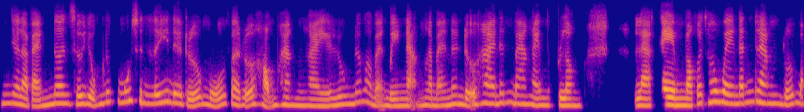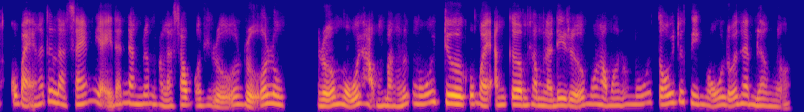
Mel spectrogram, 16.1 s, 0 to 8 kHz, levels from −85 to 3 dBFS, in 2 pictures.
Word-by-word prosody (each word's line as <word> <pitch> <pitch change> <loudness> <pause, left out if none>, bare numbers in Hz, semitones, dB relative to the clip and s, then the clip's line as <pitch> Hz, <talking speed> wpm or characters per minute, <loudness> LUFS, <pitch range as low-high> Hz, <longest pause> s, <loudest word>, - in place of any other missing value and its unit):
cũng 240 0 -6
như 240 -2 -1
là 195 - +2
bạn 175 +3 0
nên 240 +1 +1
sử 225 -1 0
dụng 220 -1 0
nước 275 0 -6
muối 290 +3 -1
sinh 245 -4 -4
lý 255 +4 +1
để 250 -3 0
rửa 175 +2 +1
mũi 205 0 -1
và 210 -4 0
rửa 195 - +1
họng 200 -3 -1
hằng 195 -2 -1
ngày 175 -1 -1
luôn. 215 +4 -1
Nếu 270 +3 -5
mà 270 - -5
bạn 210 - -3
bị 175 -1 0
nặng 180 +2 -2
là 190 - -1
bạn 185 +1 -1
nên 220 +1 0
rửa 180 - +2
2-3 240 0 -2
ngày 195 -3 -1
1 190 - -3
lần, 185 -1 +1 0.5
là 185 0 +2
kèm 195 -2 +7
vào 185 -1 +4
cái 240 - -2
thói 285 - +2
quen 255 -4 +3
đánh 235 +4 -1
răng 245 -5 0
rửa 205 - +1
mặt 255 - -5
của 225 - -1
bạn 200 - 0
á. 230 - -4
Tức 285 +2 0
là 235 -5 +1
sáng 235 +8 -2
dậy - - 0
đánh 230 +3 -4
răng 230 -3 -1
rửa 230 - -2
mặt 215 -5 -6
là 165 - -3
xong 195 +3 0
rồi 180 - -4
thì 190 - -8
rửa 155 +7 -1
rửa 200 +4 +2
luôn, 230 -3 +2 0.4
rửa 170 +2 +5
mũi 215 +1 +2
họng 200 -6 -3
bằng 175 -1 -2
nước 220 +4 -3
muối, 235 +4 0
trưa 230 -3 +9
cũng 230 +3 -2
vậy, 180 -4 +2
ăn 205 - -2
cơm 200 -2 +4
xong 195 -2 -2
là 165 - -1
đi 190 +3 +1
rửa 175 0 +1
mũi 225 +1 -4
họng 180 - -1
bằng 190 - -3
nước 205 - -7
muối, 230 +4 -5
tối 225 +4 +2
trước 280 0 -3
đi 235 -4 -1
ngủ 200 -2 -2
rửa - - +1
thêm 230 -2 -1
lần 180 -2 -3
nữa. 155 -8 -9
215 Hz, 330 wpm, -22 LUFS, 190-235 Hz, 0.5 s, trưa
